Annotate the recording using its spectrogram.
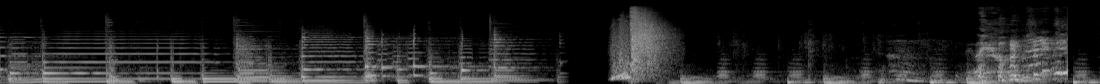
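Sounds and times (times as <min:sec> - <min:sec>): whip-crack swish: 0:06.1 - 0:06.9.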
